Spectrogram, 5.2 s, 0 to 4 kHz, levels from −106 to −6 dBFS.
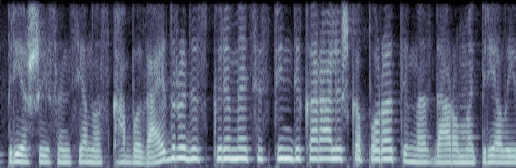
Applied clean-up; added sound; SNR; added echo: none; none; none; none.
